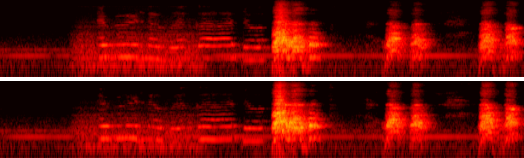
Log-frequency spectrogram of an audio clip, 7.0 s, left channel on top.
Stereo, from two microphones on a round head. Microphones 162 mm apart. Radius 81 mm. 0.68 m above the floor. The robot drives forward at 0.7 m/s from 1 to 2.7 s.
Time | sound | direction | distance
1.3 | singing | 75° left (ahead or behind) | 1.1 m
3.6 | a dog barking | 60° right (ahead or behind) | 1.4 m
